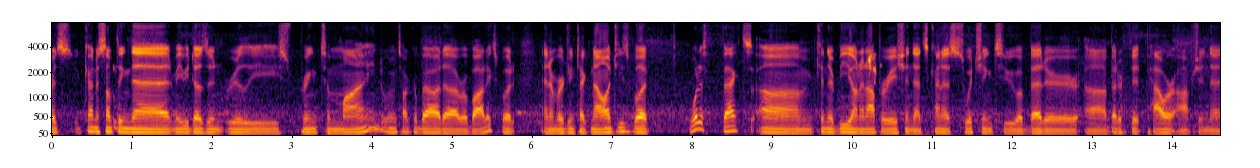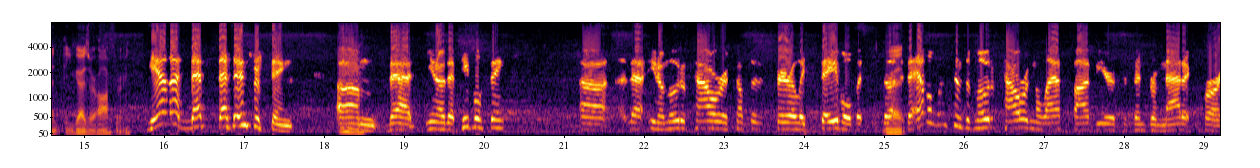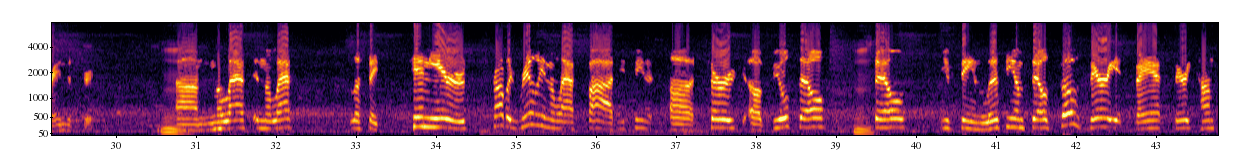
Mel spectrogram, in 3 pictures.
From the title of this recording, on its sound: Hyster From MODEX 2020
